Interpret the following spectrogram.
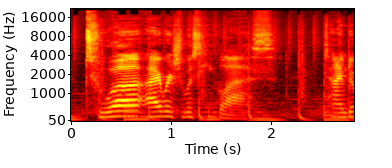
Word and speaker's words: Tuath: Tuath, it looks like Tuath, Tuath, but it's pronounced Tuath.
